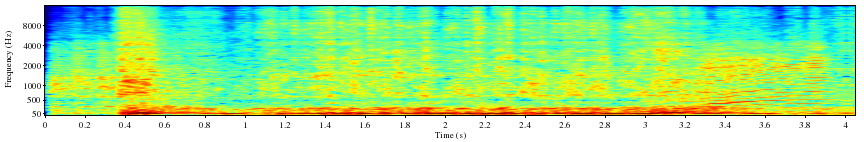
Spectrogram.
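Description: A loud engine revs with a heavy low rumble, starting abruptly about half a second in. Near the end a pitched sound with a wavering pitch comes in.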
